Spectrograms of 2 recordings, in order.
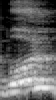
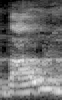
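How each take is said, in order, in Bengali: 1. স্বরধ্বনিটি 'oh' এর মতো করে বলা হয়। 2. স্বরধ্বনিটি 'ow' এর মতো করে বলা হয়। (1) "এটা হবে বোল" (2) "এটা কিন্তু বাউল হবে না"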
